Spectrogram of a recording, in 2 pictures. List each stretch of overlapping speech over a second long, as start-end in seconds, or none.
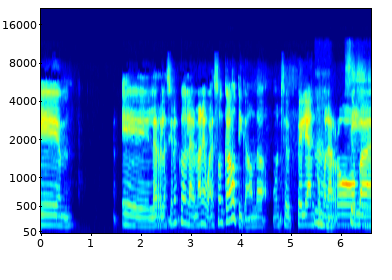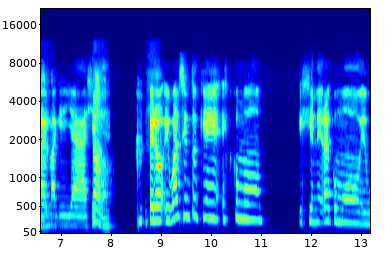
5.5-6.9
